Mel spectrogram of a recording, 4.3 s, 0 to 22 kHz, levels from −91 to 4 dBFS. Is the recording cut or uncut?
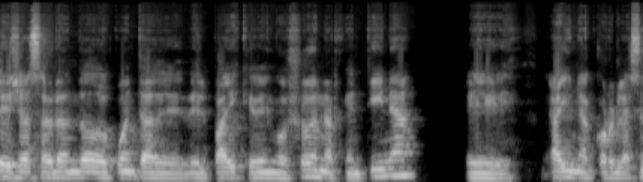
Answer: cut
